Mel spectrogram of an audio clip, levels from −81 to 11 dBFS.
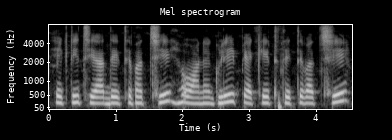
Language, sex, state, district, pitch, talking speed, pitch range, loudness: Bengali, female, West Bengal, Cooch Behar, 225 Hz, 120 wpm, 215-245 Hz, -13 LUFS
